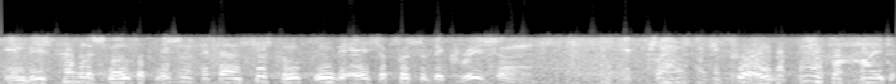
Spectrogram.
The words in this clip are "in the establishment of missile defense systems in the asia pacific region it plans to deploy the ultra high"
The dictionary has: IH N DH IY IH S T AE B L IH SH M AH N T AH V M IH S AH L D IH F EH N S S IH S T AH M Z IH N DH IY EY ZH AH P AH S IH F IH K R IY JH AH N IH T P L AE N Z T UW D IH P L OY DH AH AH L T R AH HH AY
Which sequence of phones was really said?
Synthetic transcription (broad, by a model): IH N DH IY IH S T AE B L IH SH M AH N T AH V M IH SH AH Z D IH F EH N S S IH S T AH M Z IH N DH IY EY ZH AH P AH S IH F IH K R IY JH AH N IH T P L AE N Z T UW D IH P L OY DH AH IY T AH HH AY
